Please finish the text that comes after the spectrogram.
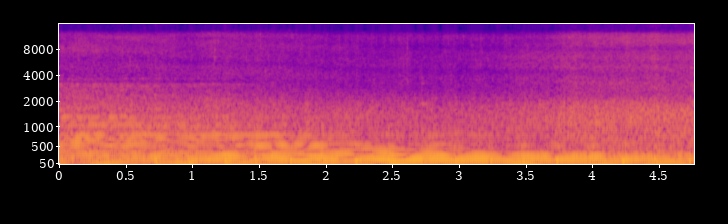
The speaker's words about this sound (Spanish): Sientes la respiración profunda, como el agua te mece, el oleaje te mece.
